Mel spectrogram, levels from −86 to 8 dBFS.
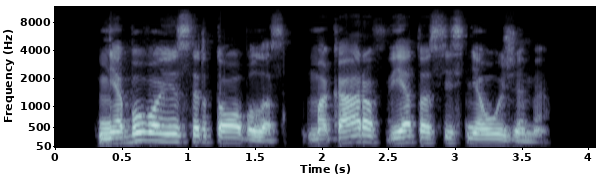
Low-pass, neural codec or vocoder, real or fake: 10.8 kHz; none; real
